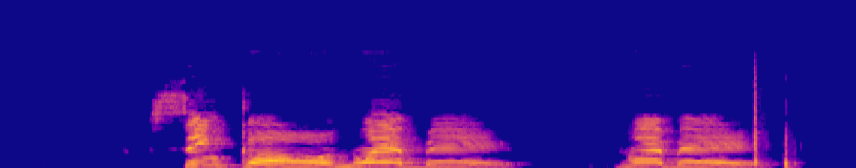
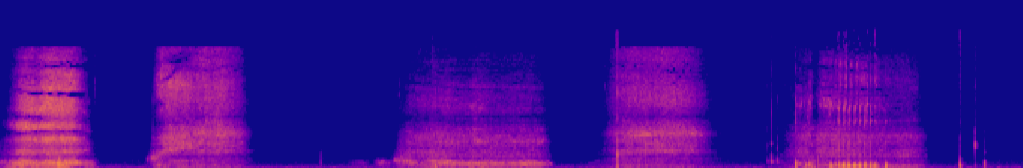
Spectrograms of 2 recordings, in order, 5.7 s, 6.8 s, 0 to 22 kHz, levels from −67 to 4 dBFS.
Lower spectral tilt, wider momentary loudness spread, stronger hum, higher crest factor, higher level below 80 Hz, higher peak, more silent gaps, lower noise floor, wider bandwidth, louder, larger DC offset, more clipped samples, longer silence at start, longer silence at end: second, 0.5 dB/octave vs -1.5 dB/octave; second, 17 LU vs 20 LU; neither; second, 16 dB vs 24 dB; second, -76 dBFS vs -50 dBFS; first, 0 dBFS vs -4 dBFS; neither; first, -80 dBFS vs -50 dBFS; second, 15 kHz vs 18 kHz; first, -13 LUFS vs -26 LUFS; neither; neither; first, 1 s vs 0 s; first, 0.45 s vs 0.15 s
